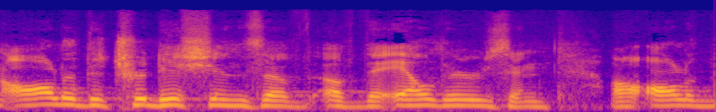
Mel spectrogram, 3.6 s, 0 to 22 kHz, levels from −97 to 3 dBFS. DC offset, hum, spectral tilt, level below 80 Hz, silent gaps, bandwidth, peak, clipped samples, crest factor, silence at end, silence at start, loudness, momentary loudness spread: under 0.1%; none; -5 dB/octave; -60 dBFS; none; 16 kHz; -4 dBFS; under 0.1%; 16 dB; 0 s; 0 s; -20 LUFS; 9 LU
